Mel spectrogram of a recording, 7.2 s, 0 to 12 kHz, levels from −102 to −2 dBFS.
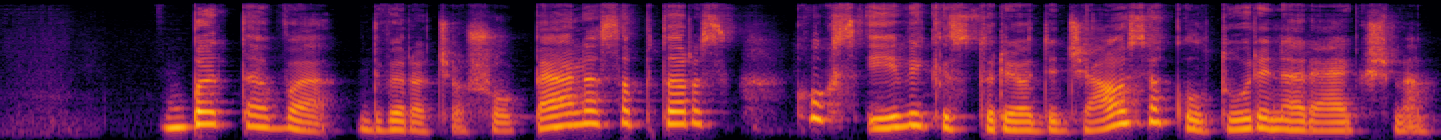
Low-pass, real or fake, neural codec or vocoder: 10.8 kHz; fake; vocoder, 44.1 kHz, 128 mel bands, Pupu-Vocoder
